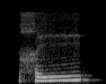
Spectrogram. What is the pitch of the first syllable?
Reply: rising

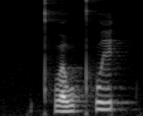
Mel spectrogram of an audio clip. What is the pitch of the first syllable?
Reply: rising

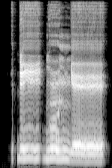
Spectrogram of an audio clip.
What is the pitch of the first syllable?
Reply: high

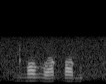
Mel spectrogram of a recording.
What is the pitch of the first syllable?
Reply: high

